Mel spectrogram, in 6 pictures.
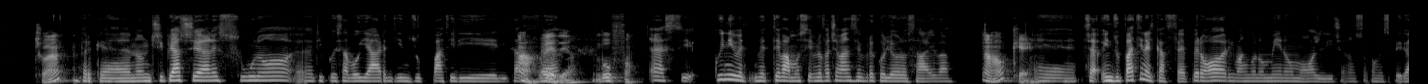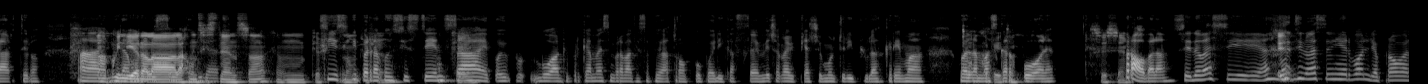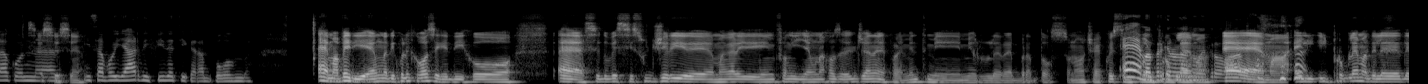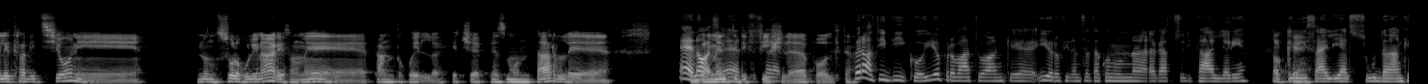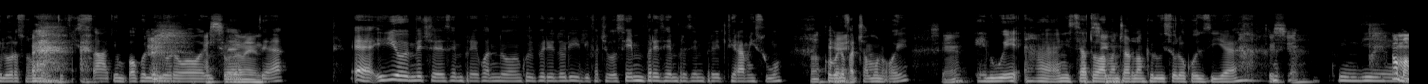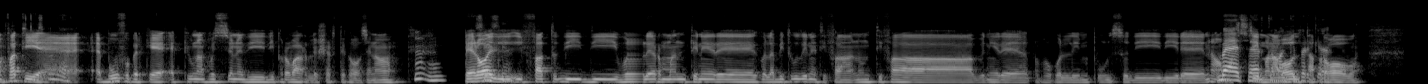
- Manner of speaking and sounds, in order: "cioè" said as "ceh"; tapping; chuckle; laughing while speaking: "se ti"; "una" said as "na"; "cioè" said as "ceh"; chuckle; "cioè" said as "ceh"; chuckle; "Impazzivano" said as "pazzivano"; "infatti" said as "nfatti"; chuckle
- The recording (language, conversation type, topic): Italian, unstructured, Qual è la ricetta che ti ricorda l’infanzia?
